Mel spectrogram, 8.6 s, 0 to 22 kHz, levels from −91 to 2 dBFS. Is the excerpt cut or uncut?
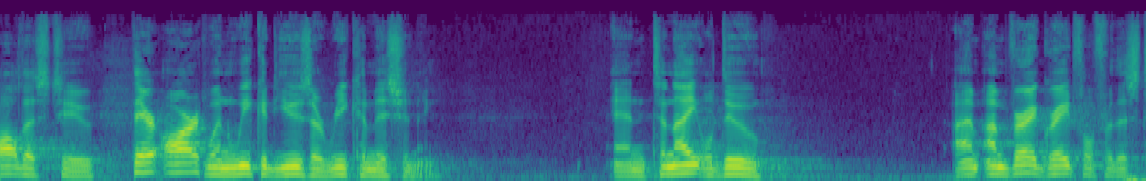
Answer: cut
